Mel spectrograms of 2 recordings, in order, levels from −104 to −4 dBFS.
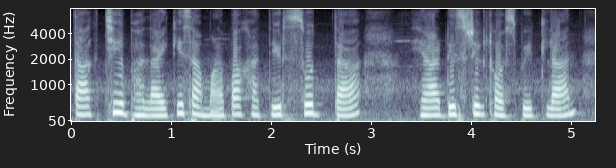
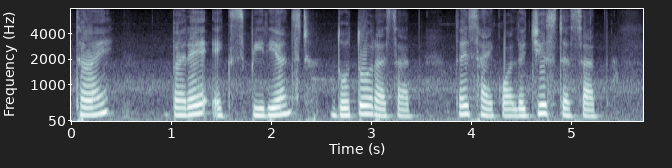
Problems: background sounds at intervals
